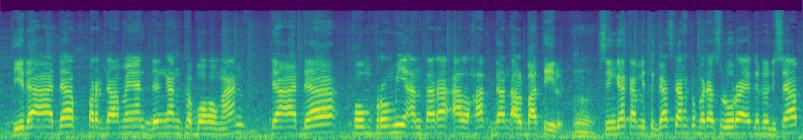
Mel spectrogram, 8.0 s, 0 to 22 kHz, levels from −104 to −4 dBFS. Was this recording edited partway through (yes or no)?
yes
